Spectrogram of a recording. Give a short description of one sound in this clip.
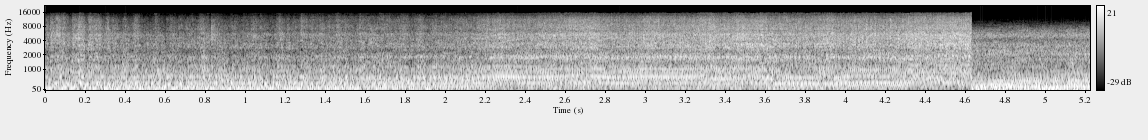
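A race car engine roars loudly at high revs, close by.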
